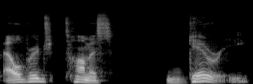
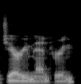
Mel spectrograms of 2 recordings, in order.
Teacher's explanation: Elbridge Thomas Gerry with a hard G. It has now softened into a soft G in gerrymandering. This is a phenomenon known linguistically as lenition, the technical term for what happens when a letter becomes softer for any number of reasons.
